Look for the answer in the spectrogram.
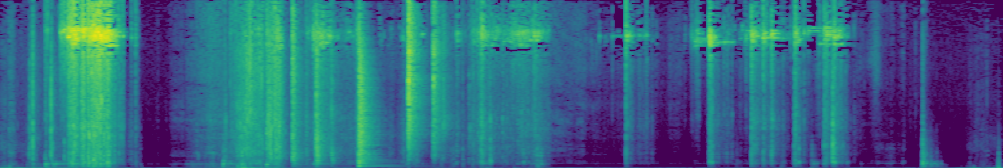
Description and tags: the Dry box of nails
a, box, nails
